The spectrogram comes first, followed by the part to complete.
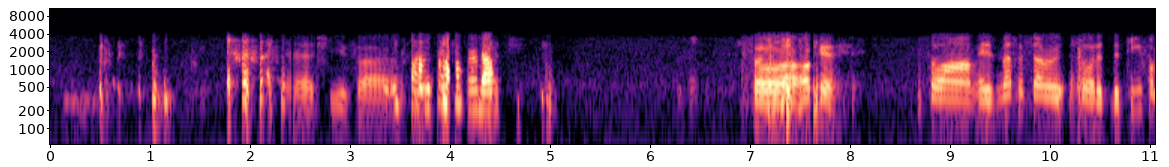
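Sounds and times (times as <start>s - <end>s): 
woman with a cold coughing: 0.5s - 2.4s, 6.4s - 7.8s
speech: 1.9s - 4.8s, 7.0s - 8.0s, 8.8s - 11.0s.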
